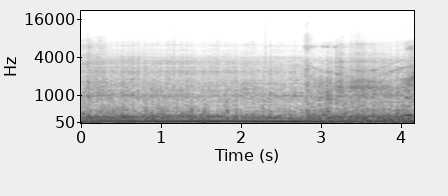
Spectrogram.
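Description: Motorcycle engine running steadily at low speed, with wind and road noise, heard from the rider's own bike.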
